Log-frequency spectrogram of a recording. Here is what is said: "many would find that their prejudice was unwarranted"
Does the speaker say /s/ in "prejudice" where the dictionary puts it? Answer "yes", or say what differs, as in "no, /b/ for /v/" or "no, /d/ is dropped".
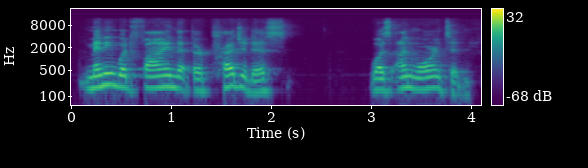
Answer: yes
